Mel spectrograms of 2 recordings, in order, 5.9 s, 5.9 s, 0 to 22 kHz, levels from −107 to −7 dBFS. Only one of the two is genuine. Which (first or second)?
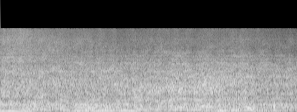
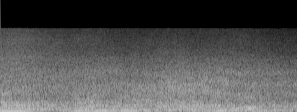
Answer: second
